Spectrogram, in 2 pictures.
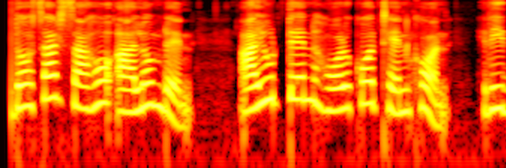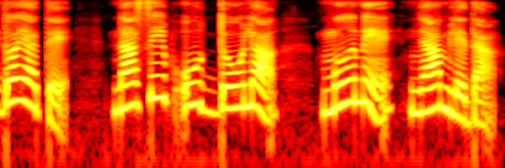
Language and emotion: Santali, neutral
